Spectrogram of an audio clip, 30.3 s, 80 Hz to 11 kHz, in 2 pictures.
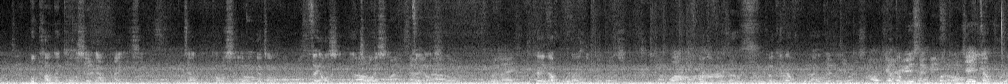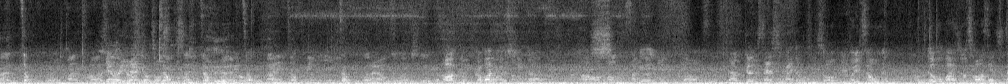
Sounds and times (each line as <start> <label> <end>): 0.0 Tamsui Line (Taipei Metro) 30.2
